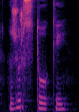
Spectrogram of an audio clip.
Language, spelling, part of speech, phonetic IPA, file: Ukrainian, жорстокий, adjective, [ʒɔrˈstɔkei̯], Uk-жорстокий.ogg
- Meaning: 1. cruel 2. brutal, ferocious, savage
